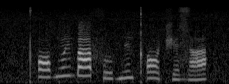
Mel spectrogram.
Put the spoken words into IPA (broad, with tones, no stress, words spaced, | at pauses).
pʰɔ˦ ɡʷĩ˦ɓa˦fu˨ bĩ˦kʼɔ˦˨t͡ʃɪ˨za˨˦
